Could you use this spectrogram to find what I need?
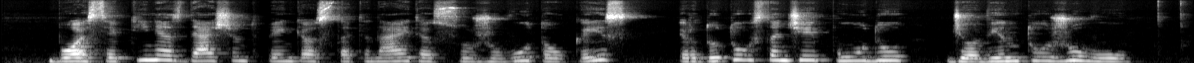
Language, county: Lithuanian, Telšiai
